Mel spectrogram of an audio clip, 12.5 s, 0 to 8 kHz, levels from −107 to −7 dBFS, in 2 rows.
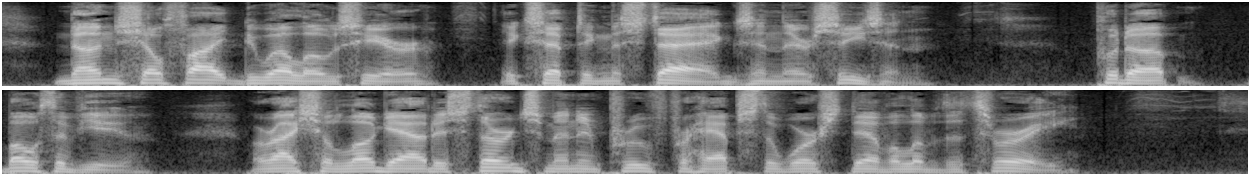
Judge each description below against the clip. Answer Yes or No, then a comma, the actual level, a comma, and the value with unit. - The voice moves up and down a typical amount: Yes, average, 3.1 semitones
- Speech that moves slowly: No, average, 155 wpm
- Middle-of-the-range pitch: No, low, 100 Hz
